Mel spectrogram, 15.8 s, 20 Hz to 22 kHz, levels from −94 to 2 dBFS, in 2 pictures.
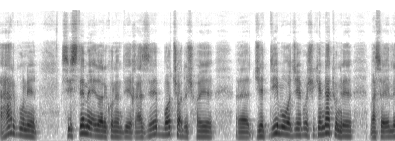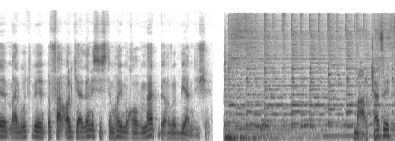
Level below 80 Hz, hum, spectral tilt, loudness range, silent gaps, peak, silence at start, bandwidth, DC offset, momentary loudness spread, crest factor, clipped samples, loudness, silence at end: -48 dBFS; none; -5 dB/octave; 6 LU; 12.16-12.37 s; -4 dBFS; 0 s; 16.5 kHz; under 0.1%; 11 LU; 20 dB; under 0.1%; -23 LUFS; 0 s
